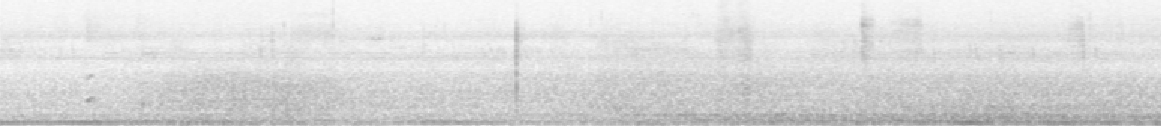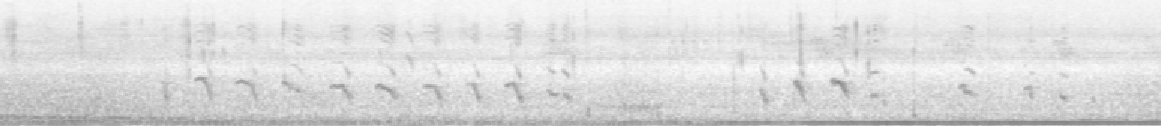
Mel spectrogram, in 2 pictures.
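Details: Irish Terrier puppies of a litter on their first outing, giving short high yips and whimpers repeated rapidly in bursts over a steady low hum.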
